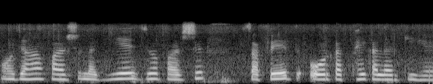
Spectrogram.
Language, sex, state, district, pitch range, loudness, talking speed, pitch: Hindi, female, Chhattisgarh, Rajnandgaon, 230-255 Hz, -16 LUFS, 165 wpm, 240 Hz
